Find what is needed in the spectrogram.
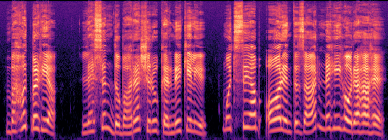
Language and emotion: Hindi, happy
